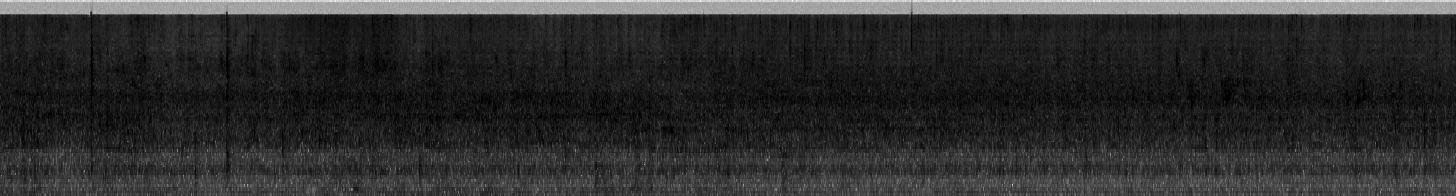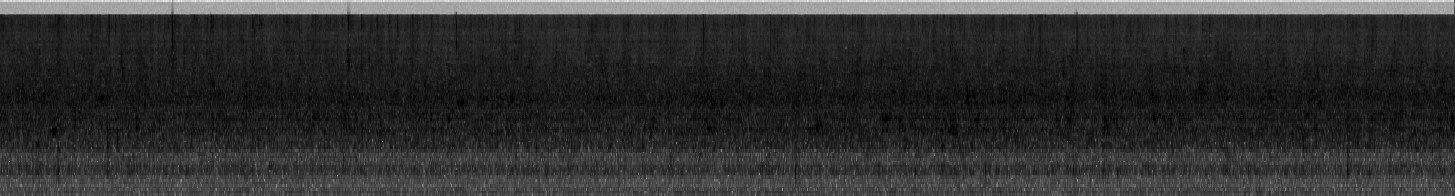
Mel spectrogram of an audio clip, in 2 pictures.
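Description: Potatoes frying in hot palm oil: a steady sizzle with scattered small crackles.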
